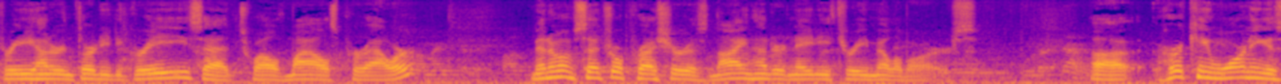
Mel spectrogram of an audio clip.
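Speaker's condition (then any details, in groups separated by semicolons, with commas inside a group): No condition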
